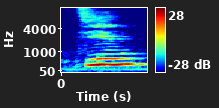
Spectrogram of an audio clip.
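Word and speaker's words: 斤: Jin pronunciation, jin, jin.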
